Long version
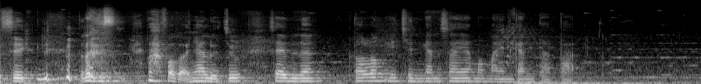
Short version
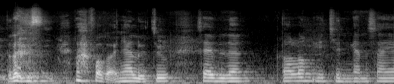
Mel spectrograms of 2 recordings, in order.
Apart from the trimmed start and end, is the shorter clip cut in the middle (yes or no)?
no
